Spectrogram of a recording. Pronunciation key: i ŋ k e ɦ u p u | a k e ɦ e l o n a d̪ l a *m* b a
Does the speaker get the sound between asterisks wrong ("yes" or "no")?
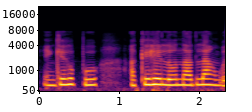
yes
